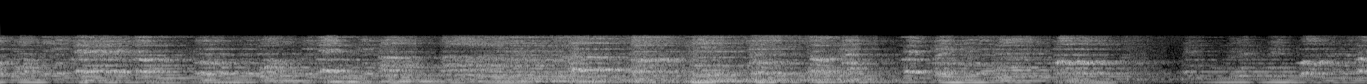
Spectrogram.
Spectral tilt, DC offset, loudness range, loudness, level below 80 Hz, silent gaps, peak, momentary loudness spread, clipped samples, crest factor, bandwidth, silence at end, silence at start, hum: -9.5 dB/octave; under 0.1%; 5 LU; -22 LUFS; -40 dBFS; none; -6 dBFS; 9 LU; under 0.1%; 16 dB; 4 kHz; 0 s; 0 s; none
